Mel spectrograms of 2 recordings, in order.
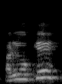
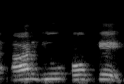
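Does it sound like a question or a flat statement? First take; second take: question; flat statement. First: It is said with a questioning tune. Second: It is said flatly, not like a question.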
